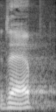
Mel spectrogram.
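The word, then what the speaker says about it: wrap: tasty दोस्तों कहेंगे arrest इसी तरह डब्ल्यू आर जे पी इसको कहेंगे रैप इसी तरह right ore wrong road रैपर इन सभी वर्ष में डब्ल्यू आर साथ में है इसलिए डब्लू साइलेंट रहेगा डब्लू की कोई साउंड नहीं आएगी तो व्यवस्थित यह एब्सट्रूज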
